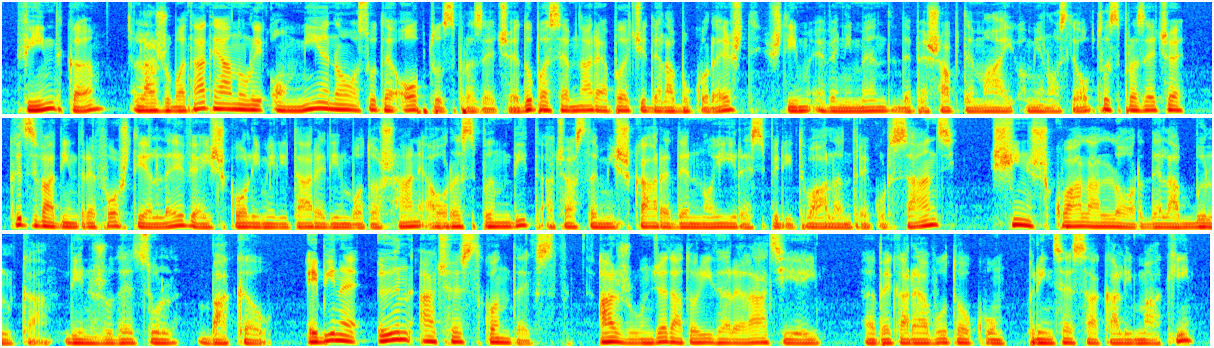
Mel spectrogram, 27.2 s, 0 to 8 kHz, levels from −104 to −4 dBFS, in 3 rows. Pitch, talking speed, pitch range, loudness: 95 Hz, 135 wpm, 85-115 Hz, -21 LUFS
